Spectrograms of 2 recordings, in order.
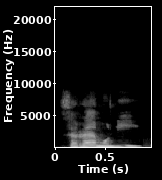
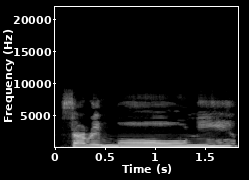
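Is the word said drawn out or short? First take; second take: short; drawn out. First: The word is said short and clipped. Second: The word is drawn out and prolonged. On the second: "parang prolonged"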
